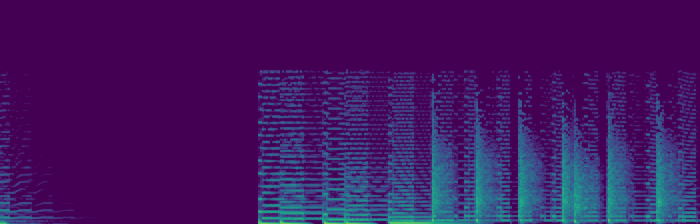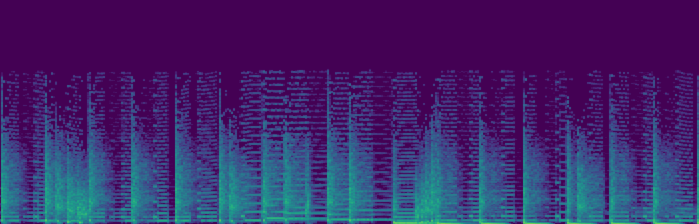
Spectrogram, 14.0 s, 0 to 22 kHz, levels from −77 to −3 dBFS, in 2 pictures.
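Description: At 5.99 to 6.03 s, and again at 6.37 to 6.45 s, there is a short stall from a late packet. The jitter buffer ran dry, so the receiver held the last sound for about 16 ms, then 60 ms. Nothing is lost. The sound just lingers briefly, with a faint buzz or dip.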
